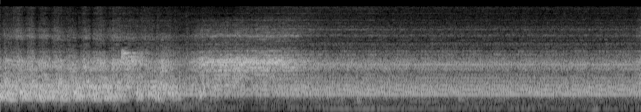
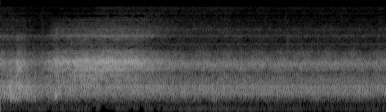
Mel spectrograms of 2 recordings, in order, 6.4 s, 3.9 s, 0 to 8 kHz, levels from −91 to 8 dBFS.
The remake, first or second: second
